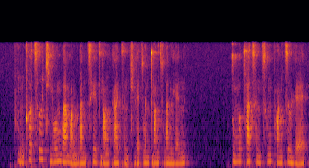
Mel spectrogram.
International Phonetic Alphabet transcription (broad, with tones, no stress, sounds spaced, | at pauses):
pʰ ḭ˨˩ ŋ t̪ʰ ɤ˥˩ t͡sʰ ɹ̩˥ t͡ɕʰ j o˧˥ ʊ̯ m w ä˧˥ m ɑ̰˨˩ ŋ ɻ w a˧˥ n t͡sʰ e˥˩ ɪ̯ t̪ j ɑ̰˨˩ ŋ k a˧˥ ɪ̯ t̪ʰ ə̰˨˩ n t͡ɕʰ ɥ ɛ˧˥ t͡s w ə˥ n t̪ j ɑ˥ ŋ t͡sʰ w a˥ n l j ɛ˧˥ n | t̪ u˥˩ m ɤ˥ t̪ʰ ä˥ t͡sʰ ə˥˩ n t͡sʰ ʊ˥ ŋ pʰ ɑ˧˥ ŋ t͡s ɹ̩˥˩ ɥ ɛ̰˨˩˦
